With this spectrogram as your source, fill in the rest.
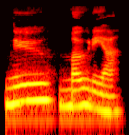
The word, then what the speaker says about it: pneumonia: And here, pneumonia. We don't say pneumonia.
